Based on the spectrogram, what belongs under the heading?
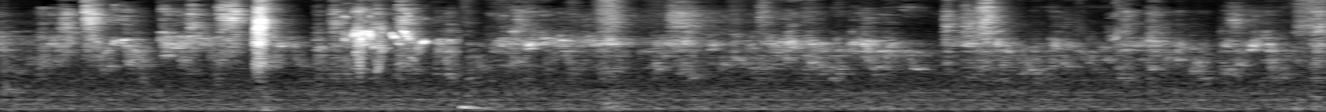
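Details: Budgies chirp while kissing. They make a busy, scratchy chatter of squawks and high chirps, with a few louder, sharp notes standing out.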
